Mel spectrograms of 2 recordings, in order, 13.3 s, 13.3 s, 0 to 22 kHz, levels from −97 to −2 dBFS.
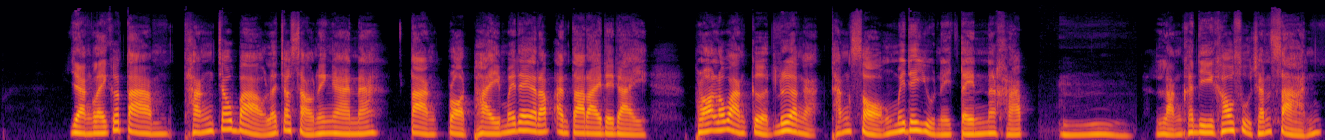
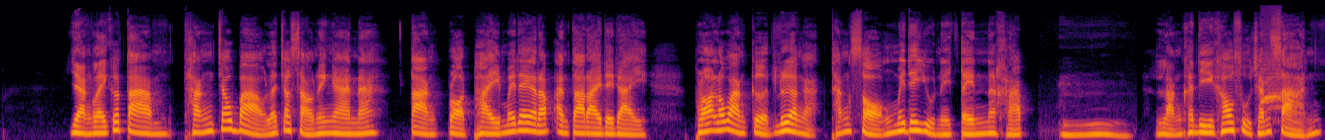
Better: first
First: none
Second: alarm; noticeable; at 13 s; peak 6 dB below the speech

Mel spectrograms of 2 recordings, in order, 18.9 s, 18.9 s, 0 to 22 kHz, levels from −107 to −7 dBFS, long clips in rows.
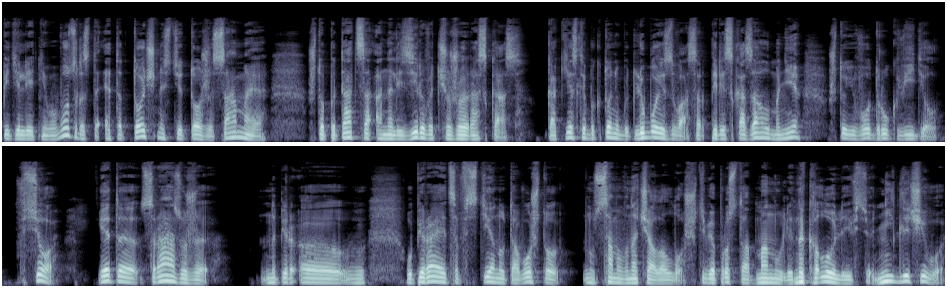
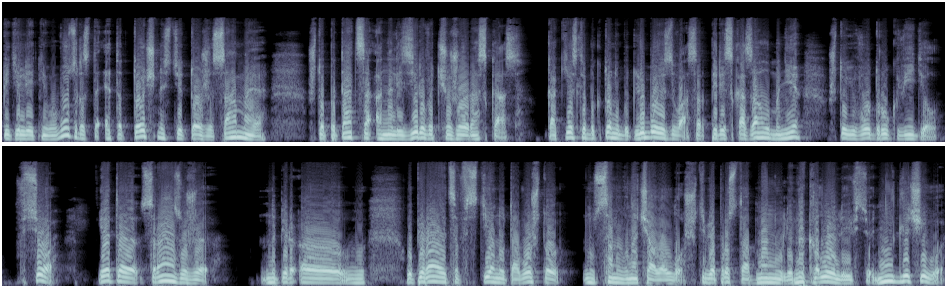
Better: first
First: none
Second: distortion; heavy; 13% of the sound clipped

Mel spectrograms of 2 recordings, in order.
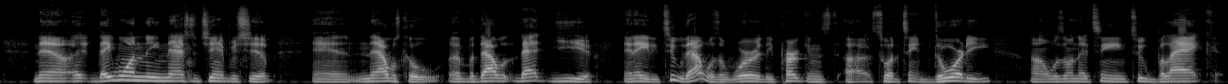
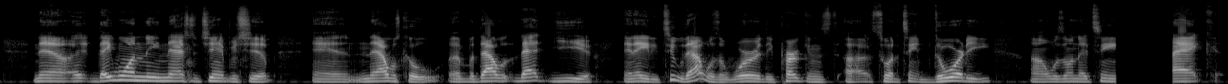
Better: first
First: none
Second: audio cutting out; at 11 s for 0.5 s

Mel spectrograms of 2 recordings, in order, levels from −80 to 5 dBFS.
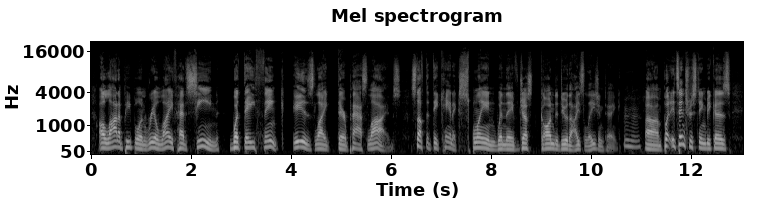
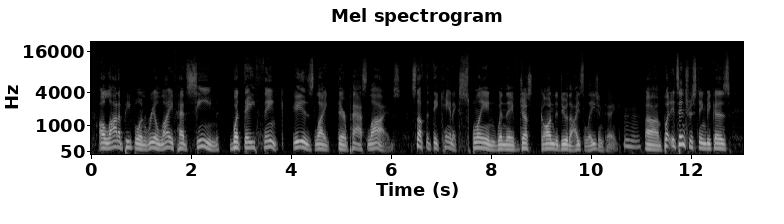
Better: first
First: none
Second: muffled; slightly; fading above 1.5 kHz

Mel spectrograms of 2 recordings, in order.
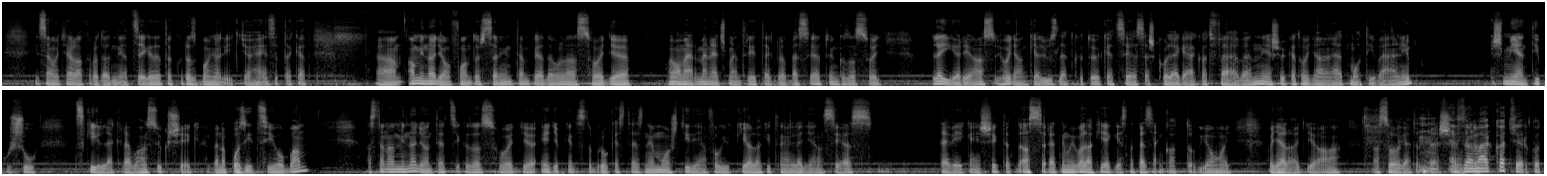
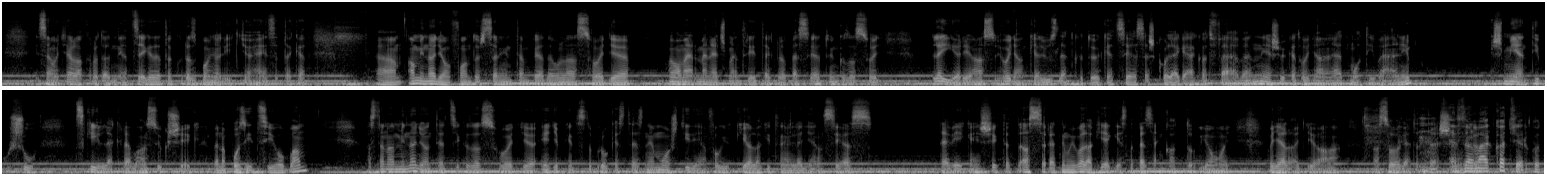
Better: first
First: low rumble; faint; throughout; 25 dB below the speech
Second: low rumble; loud; throughout; 8 dB below the speech

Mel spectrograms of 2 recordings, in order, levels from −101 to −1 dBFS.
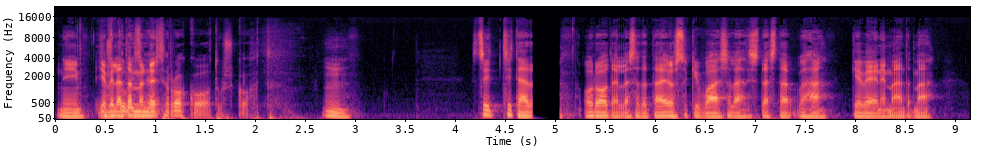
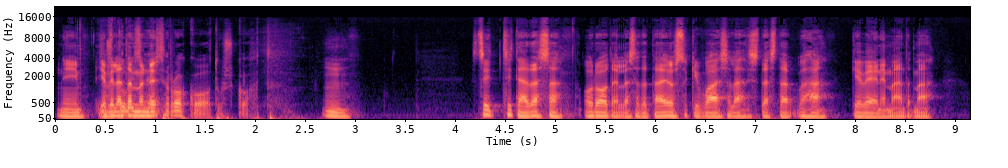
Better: second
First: audio cutting out; at 5 s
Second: none

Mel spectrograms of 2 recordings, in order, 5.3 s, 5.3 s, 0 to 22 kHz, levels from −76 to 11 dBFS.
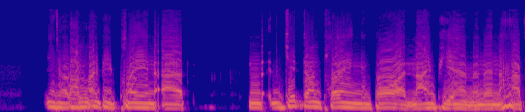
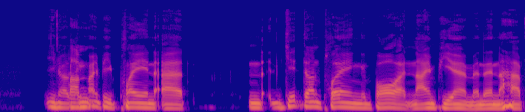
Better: second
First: distortion; heavy; 31% of the sound clipped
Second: none

